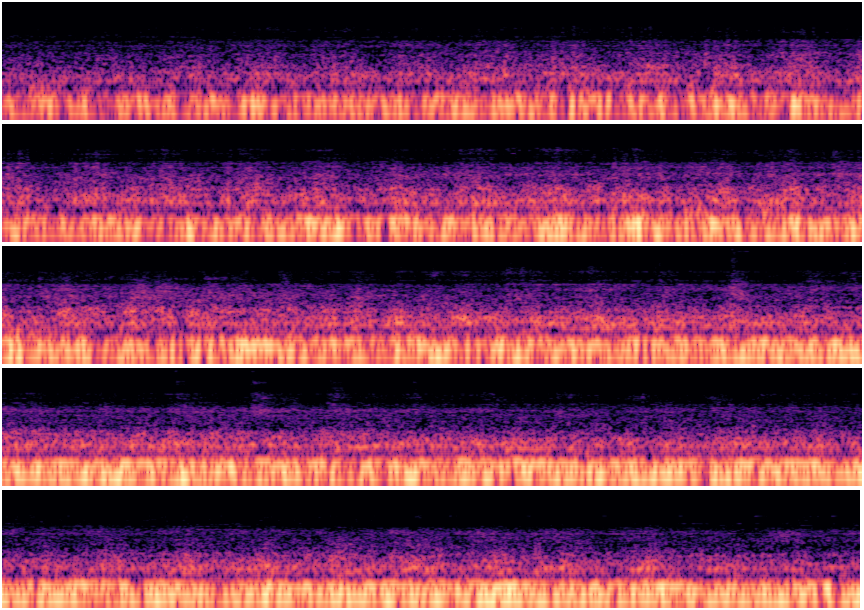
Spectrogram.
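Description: Double-stack intermodal container well cars of a freight train rolling past, a steady rumble of steel wheels on rail with some light clicking midway.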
